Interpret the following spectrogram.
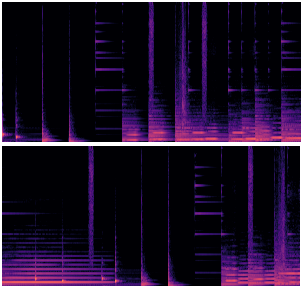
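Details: Bright plinking music of bell-like and plucked notes with short gaps of silence, without any animal sound.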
